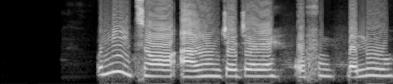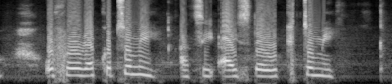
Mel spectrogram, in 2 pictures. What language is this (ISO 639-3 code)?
yor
